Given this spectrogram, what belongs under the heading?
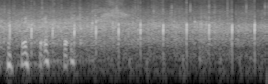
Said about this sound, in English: For the sake of the podcast, we're recording from Christ Church Cathedral in downtown Vancouver. So excited. Have you all give a round of applause so people can hear that you're here.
